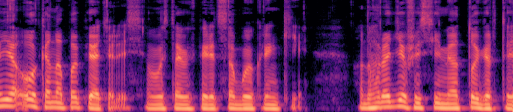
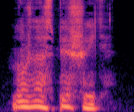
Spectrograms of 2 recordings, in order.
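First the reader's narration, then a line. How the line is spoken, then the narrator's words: Hissing, approaching. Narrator (Russian): шипел, надвигаясь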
